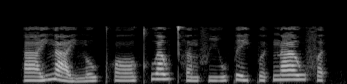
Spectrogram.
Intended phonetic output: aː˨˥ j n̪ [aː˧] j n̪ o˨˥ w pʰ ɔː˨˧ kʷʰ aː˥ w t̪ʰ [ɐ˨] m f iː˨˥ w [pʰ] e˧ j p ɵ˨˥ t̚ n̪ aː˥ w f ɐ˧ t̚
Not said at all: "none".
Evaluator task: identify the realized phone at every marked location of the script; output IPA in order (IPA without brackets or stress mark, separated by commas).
aː˨˩, ɐ˨, p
